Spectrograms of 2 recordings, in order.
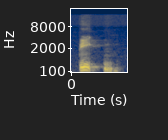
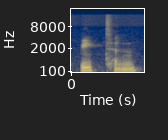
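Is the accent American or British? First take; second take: American; British. First: The T is softened, American style. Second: The T is pronounced clearly, British style.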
